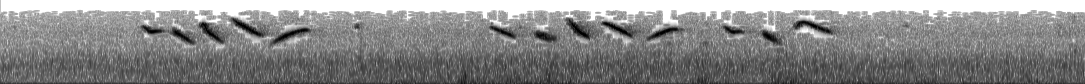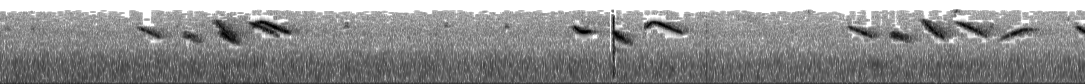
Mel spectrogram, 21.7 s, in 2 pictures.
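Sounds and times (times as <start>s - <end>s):
Green-winged Saltator song of bright whistled notes: 1.4s - 3.6s, 4.9s - 8.4s, 12.2s - 14.4s, 16.6s - 17.8s, 19.3s - 21.6s.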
